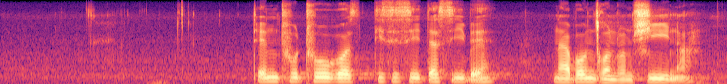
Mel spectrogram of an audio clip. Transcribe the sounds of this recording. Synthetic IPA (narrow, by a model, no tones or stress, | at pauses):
tʼentʰutʰuk̬ɔtʼisisitʼasiɓɛ̰ | naɓɔŋ͡ǀʱɔndʱwom̩ʃiːna̰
